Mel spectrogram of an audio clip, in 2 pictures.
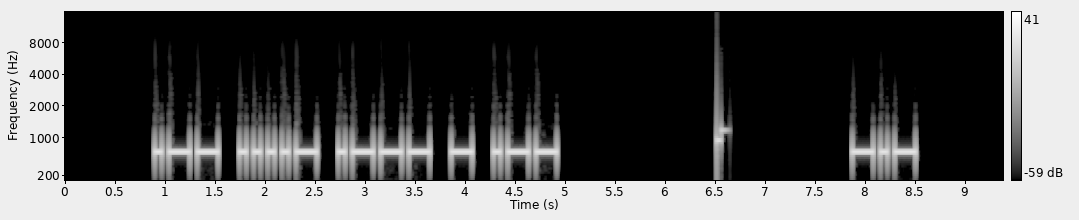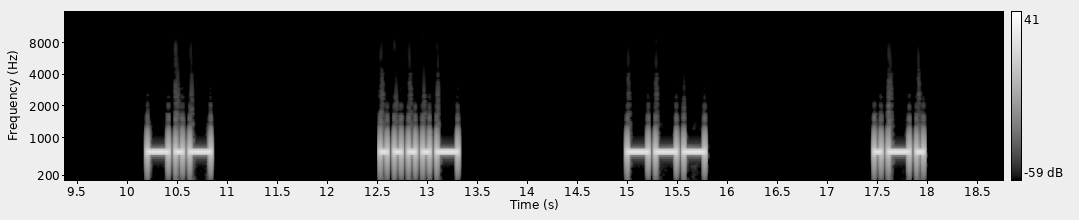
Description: Morse code, heard as a keyed tone, about 17 wpm, spaced as for 7 wpm, 700 Hz. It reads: W4JTW KK4OR
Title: USA Call Signs - 8x Character Spacing - 17wpm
